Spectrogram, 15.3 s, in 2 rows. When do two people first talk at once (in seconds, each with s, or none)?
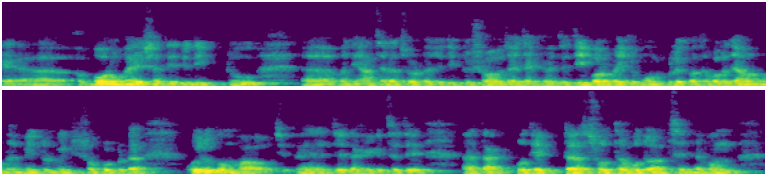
none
